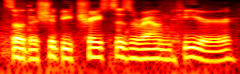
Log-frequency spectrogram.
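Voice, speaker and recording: A man's voice: on the low side, steady tone, takes it slowly, a bit bright, a little hiss or hum. A young man giving casual, easygoing let's play commentary with a playful, sarcastic touch.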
